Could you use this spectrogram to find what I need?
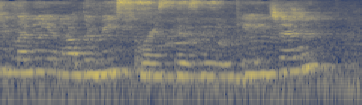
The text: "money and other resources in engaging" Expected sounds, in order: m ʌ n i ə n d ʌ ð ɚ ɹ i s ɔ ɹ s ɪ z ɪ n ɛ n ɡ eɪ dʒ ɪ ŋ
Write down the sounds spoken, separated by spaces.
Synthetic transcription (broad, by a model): m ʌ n i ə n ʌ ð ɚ ɹ i s ɔ ɹ s ɪ z ɪ n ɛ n ɡ eɪ dʒ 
